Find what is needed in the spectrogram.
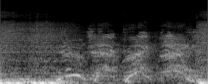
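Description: Heavy metal band's full-band music cuts off about half a second in. In the gap that follows, the crowd yells and cheers.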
